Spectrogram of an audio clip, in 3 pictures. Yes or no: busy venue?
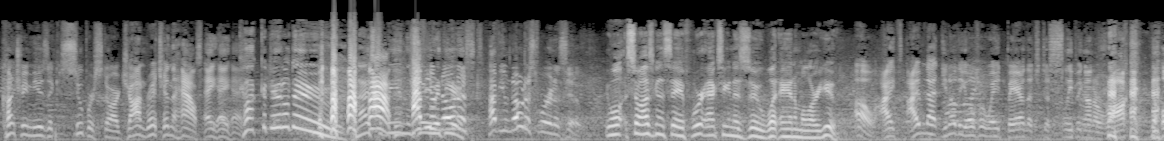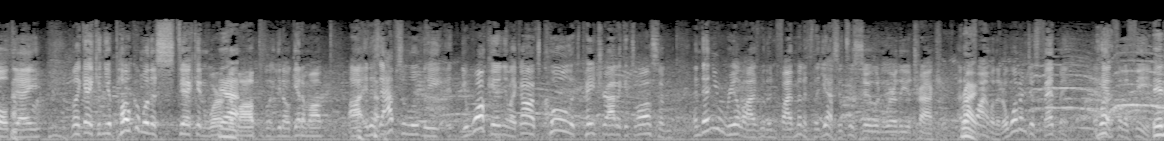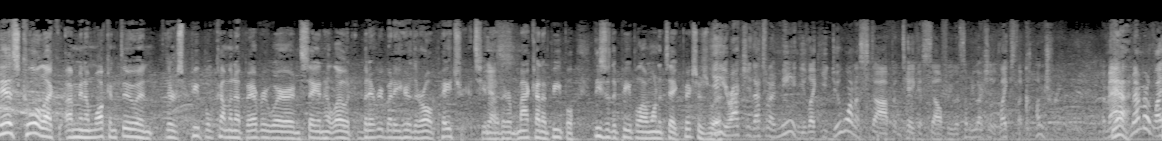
yes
